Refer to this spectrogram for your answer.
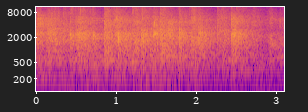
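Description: An audience claps steadily for a few seconds after being asked to clap if they're doing well, following a worship team's performance. A dense, crackling patter of many hands at moderate loudness, with no voices over it.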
